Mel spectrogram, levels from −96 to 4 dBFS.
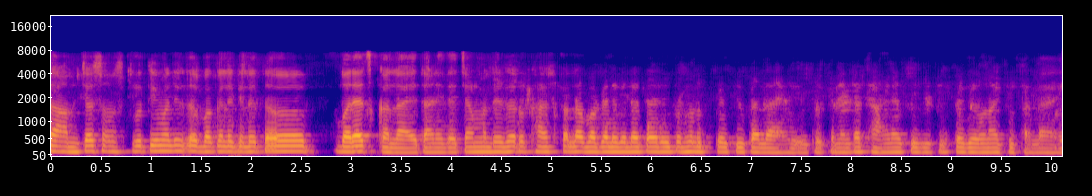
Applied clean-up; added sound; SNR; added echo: neural mask model Resemble Enhance denoiser.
